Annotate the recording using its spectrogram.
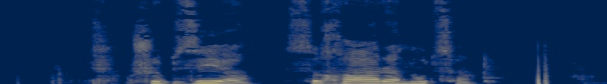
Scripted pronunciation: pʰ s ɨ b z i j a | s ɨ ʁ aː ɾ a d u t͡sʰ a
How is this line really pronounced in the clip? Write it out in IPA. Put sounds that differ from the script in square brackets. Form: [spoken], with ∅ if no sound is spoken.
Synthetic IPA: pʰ [ʂ] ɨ b z i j a | s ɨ [χ] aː ɾ a [n] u t͡sʰ a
